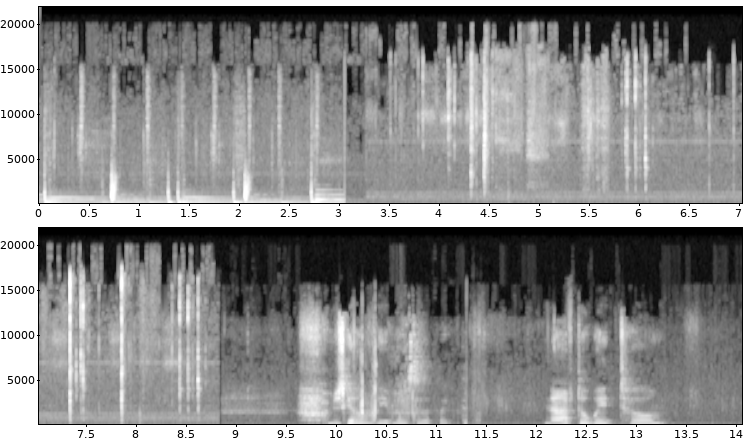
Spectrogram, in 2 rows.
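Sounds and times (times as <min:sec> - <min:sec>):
background music: 0:00.0 - 0:03.1.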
